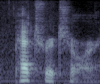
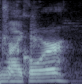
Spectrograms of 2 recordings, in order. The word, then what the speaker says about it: petrichor: smell when it's been Petrichor. Like... Petrichor. Petrichor? Petrichor. Maybe. Yeah. Can be a hard K. With I mean, CH. It does need an explanation why there's an H and it's a hard C.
